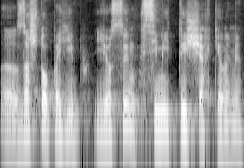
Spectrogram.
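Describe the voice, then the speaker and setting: At a fairly slow pace, a man talks with a dark, mellow tone. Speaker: journalist interviewing prisoners of war. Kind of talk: interview questions.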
